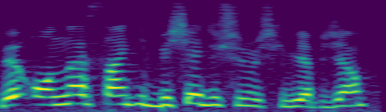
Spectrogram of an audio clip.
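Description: A young man with a notably high voice rattles along at a rapid clip. He hosts a street prank video and talks in a cheeky, teasing way, dodging questions with a grin. He is recorded outdoors in a public spot. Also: dark tone, lo-fi sound. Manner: cheeky, teasing, playfully evasive. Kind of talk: street prank, casual chat.

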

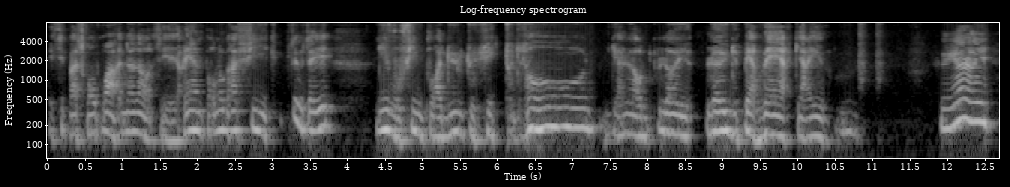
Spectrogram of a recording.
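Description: A woman's voice: sits low, unhurried, dark tone, reverberant. An older woman reviewing books in a casual, rambling chat full of self-mocking asides. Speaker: book vlogger.

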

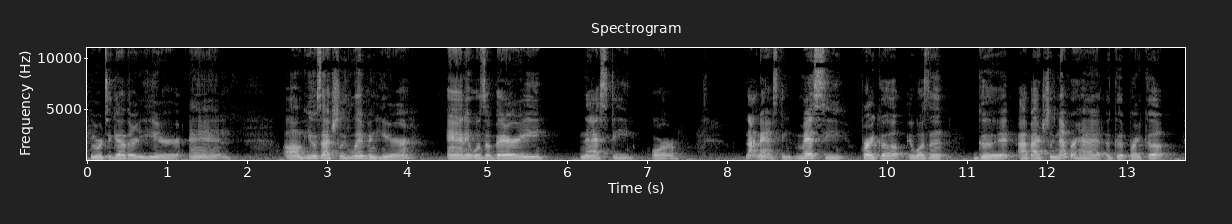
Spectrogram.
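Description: A woman's voice: fairly low pitch, fairly even intonation, unhurried. A young woman in her twenties from Mississippi speaks to her viewers in a personal vlog. She is candid and emotional, calling them y'all and honey as she tells her story. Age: 20s. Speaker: vlogger.

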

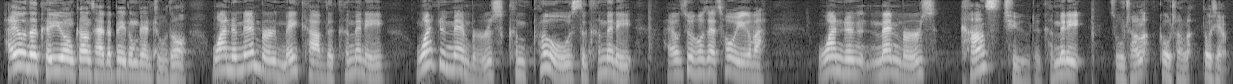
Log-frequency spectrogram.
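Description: A teacher giving a classroom English vocabulary lesson in an emphatic way, drilling pronunciation aloud and often ending phrases with a soft 啊. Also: medium pitch.

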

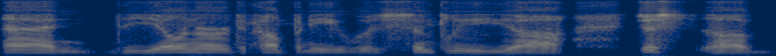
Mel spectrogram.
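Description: A man giving an insurance webinar, walking through slides in a halting way with many ums and uhs. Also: low-pitched, steady tone, no room sound, muffled recording. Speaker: insurance sales presenter.

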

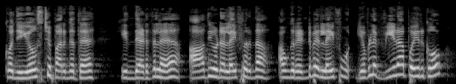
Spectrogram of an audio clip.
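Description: A woman as a blunt young daughter-in-law: very high, bright, rapid-fire cartoon voice, lecturing and defiant. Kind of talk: cartoon drama voice acting.

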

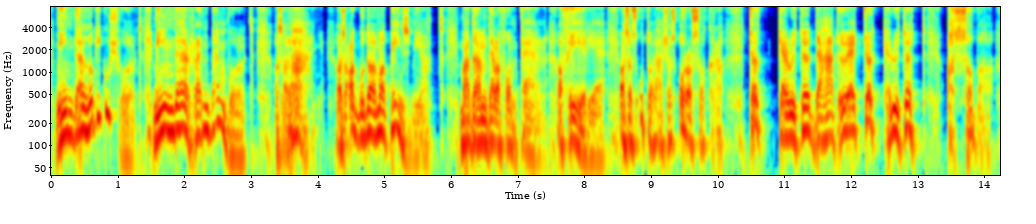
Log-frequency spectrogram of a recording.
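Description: A man's voice: medium pitch, very animated, gravelly, slightly rough, exaggerated voice. A man voicing a fussy, vain older male Belgian detective who talks pompously and drops French words. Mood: musing.

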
